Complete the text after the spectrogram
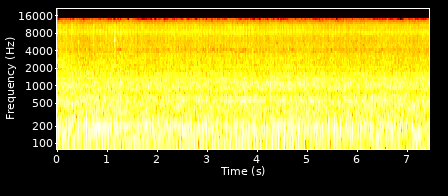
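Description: A boat's outboard engine drones steadily.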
